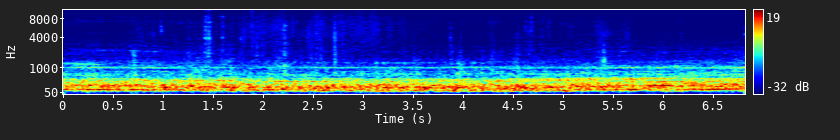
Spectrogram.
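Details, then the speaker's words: First-gen R50 MINI Cooper with dying CVT automatic stuck in first ratio, doing 30 mph at 5,500 rpm: a steady high transmission whine rides over busy engine drone and road rumble while cruising; to be replaced by a 6-speed manual swap. "But yeah, this is what it's like. You can hear the whine from the dying transmission."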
